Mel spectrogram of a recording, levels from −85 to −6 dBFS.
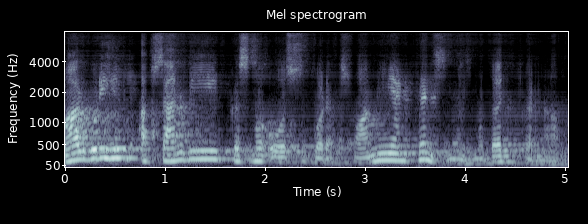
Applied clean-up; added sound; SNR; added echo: neural separator model SepFormer DNS4.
